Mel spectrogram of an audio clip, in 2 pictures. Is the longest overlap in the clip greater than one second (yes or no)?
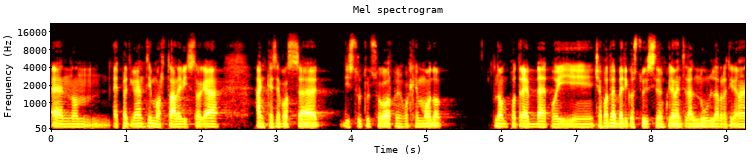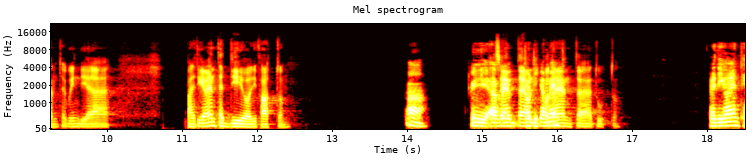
yes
